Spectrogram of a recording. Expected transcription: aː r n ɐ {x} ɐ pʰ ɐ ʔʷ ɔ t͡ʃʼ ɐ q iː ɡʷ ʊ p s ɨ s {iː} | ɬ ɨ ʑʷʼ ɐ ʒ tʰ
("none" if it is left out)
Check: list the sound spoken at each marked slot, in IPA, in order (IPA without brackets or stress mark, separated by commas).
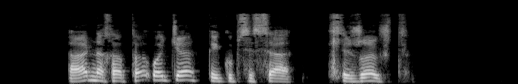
χ, aː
